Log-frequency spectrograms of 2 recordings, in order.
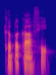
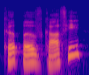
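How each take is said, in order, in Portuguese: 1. A palavra 'of' é rápida e quase apagada. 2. A palavra 'of' é pronunciada completa e clara. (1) "pronunciadas de maneira um pouco mais rápida e quase que a- apagada" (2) "em vez de"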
